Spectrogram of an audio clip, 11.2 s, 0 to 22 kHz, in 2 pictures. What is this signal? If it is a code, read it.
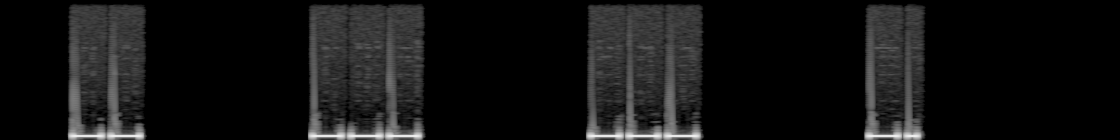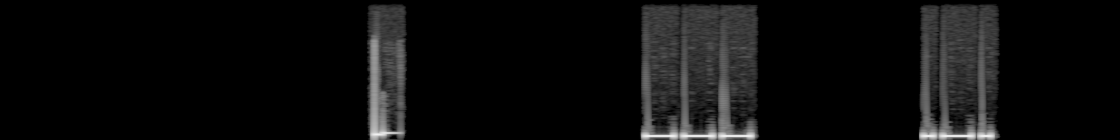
Morse code, heard as a keyed tone, about 25 wpm, spaced as for 9 wpm, 700 Hz. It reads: MOON OR
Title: 6x Character Spacing - Top 500 Words - 25wpm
